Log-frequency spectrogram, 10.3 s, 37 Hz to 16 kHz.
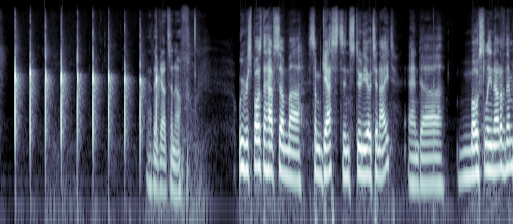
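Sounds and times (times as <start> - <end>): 
hand claps: 0.0 - 3.3
speech: 2.9 - 3.9, 4.8 - 10.2.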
